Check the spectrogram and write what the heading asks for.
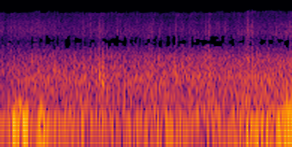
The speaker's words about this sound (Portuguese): Portanto, estão a ver passar a noite aqui ao relento e à chuva.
